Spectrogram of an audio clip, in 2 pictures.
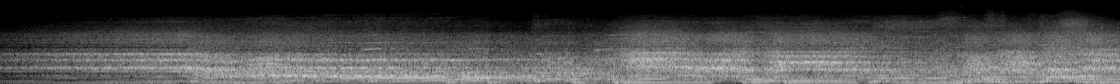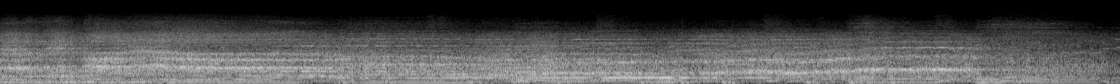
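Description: A huge stadium crowd sings together in unison, a loud, continuous wall of voices whose melody rises and falls in long swelling phrases, with no single voice standing out.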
